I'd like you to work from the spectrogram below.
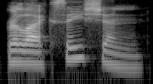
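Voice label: "relaxation", English word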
